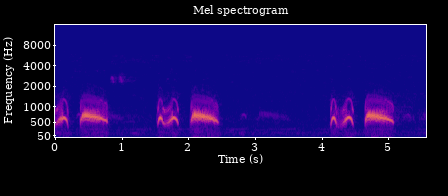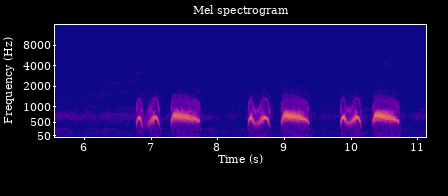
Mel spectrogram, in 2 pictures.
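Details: Wild spotted dove and a decoy dove calling against each other during trapping. Six phrases, each a wavering two-part coo followed by a longer rounded coo, come in irregular bursts with a brief high chirp early on.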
